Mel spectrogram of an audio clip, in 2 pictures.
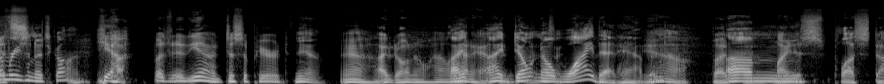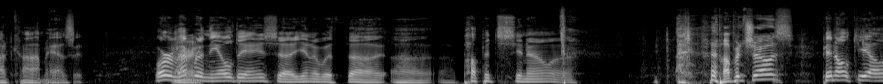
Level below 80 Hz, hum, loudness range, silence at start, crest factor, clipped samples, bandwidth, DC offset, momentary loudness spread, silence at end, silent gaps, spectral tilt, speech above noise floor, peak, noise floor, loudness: -46 dBFS; none; 4 LU; 0 s; 24 dB; under 0.1%; 16 kHz; under 0.1%; 11 LU; 0 s; none; -4.5 dB/octave; 38 dB; -2 dBFS; -62 dBFS; -24 LUFS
